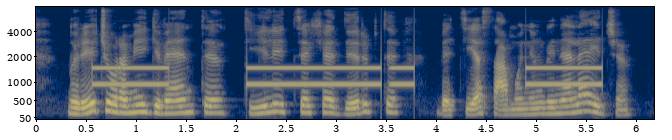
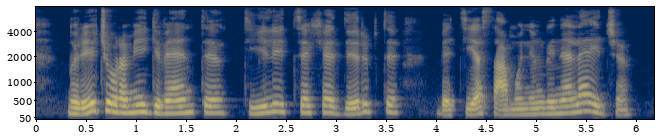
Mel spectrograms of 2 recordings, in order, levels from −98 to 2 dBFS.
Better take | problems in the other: second | background sound (Telephone); 5 dB below the speech

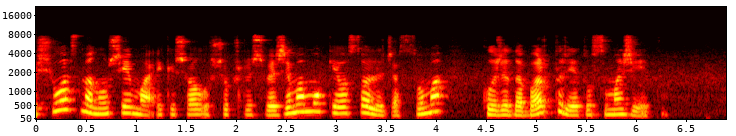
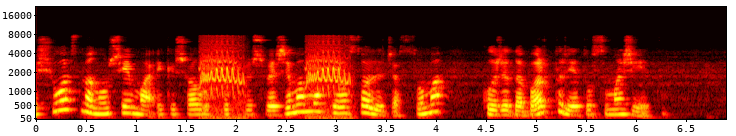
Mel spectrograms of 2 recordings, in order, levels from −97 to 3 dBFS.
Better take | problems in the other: first | background sound (Bird); 6 dB below the speech // room echo; dies away in 0.2 s

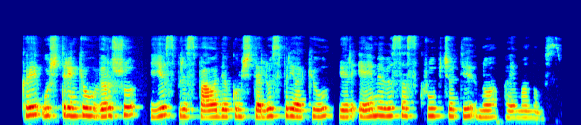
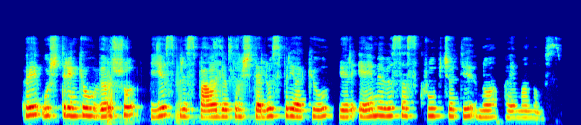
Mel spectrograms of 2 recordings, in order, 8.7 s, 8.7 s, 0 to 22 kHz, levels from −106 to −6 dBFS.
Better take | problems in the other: first | noise reduction (neural mask model Resemble Enhance denoiser)

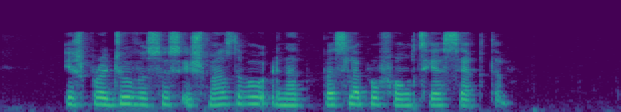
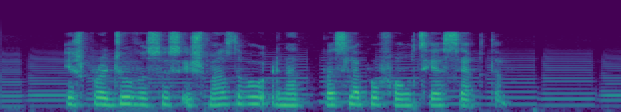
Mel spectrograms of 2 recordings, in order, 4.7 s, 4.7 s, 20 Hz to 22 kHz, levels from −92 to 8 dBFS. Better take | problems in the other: first | background sound (Wind instrument, woodwind instrument); 19 dB below the speech

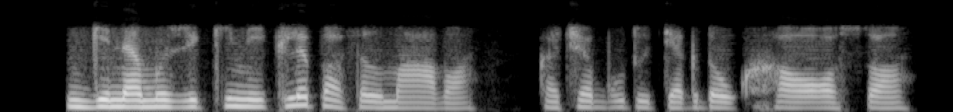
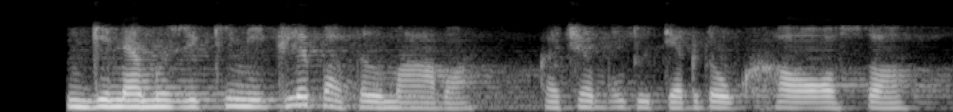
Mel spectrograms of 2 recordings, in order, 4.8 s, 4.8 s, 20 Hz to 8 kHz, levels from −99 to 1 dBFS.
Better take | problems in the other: first | room echo; dies away in 1.3 s

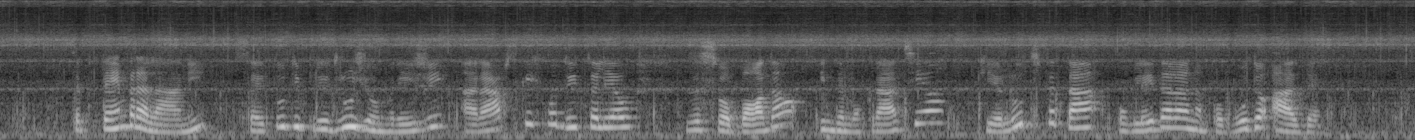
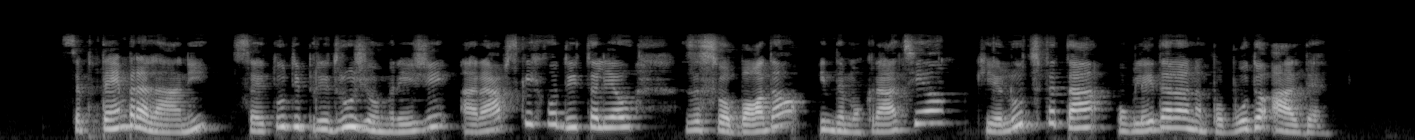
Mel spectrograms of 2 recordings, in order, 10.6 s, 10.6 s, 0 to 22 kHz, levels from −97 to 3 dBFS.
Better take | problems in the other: second | background sound (Boiling); 11 dB below the speech

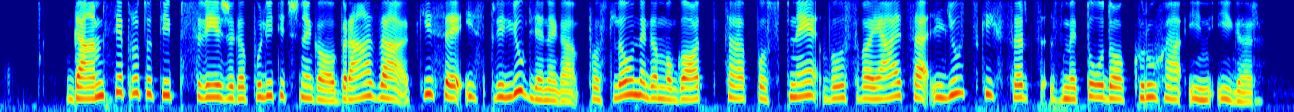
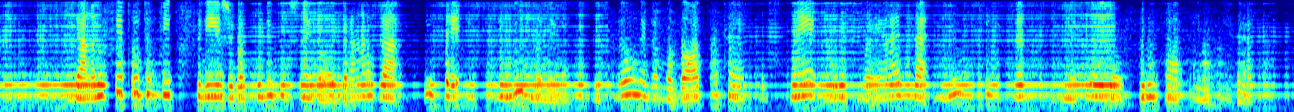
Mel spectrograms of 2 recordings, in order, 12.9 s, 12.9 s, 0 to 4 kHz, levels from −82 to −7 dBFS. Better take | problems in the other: first | noise reduction (neural mask model RNNoise)

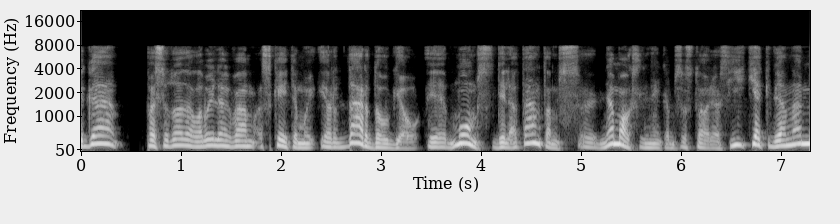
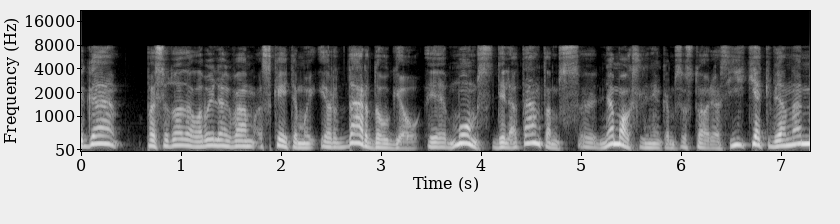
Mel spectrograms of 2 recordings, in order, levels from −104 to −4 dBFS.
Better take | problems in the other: second | noise reduction (neural mask model Resemble Enhance denoiser)

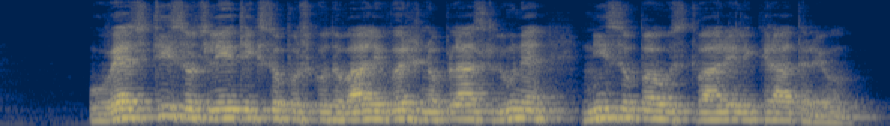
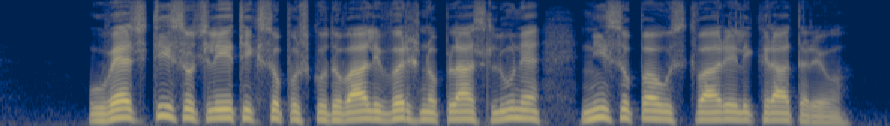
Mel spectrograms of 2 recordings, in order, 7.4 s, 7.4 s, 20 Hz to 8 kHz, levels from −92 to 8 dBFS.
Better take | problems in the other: second | room echo; dies away in 0.6 s

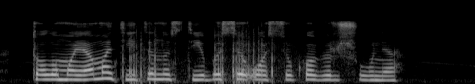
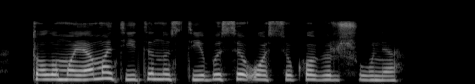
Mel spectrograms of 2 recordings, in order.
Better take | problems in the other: second | background sound (Fireworks); 14 dB below the speech

